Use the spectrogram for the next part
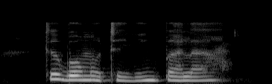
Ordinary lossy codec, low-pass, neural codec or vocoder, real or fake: AAC, 64 kbps; 7.2 kHz; codec, 16 kHz, 0.8 kbps, ZipCodec; fake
